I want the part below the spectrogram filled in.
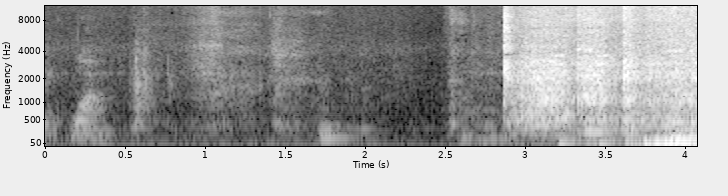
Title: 200sx first start after rebuild.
